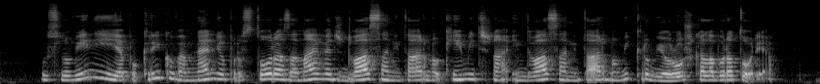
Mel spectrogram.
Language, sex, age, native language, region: Slovenian, female, 18-29, Slovenian, Drava region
